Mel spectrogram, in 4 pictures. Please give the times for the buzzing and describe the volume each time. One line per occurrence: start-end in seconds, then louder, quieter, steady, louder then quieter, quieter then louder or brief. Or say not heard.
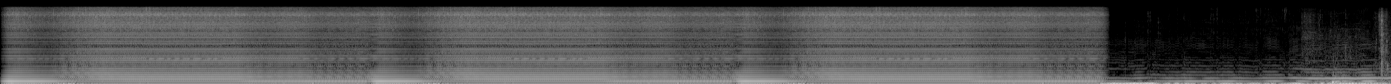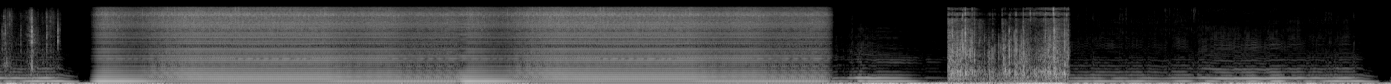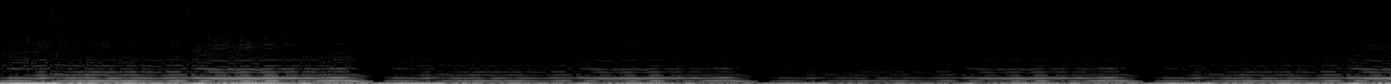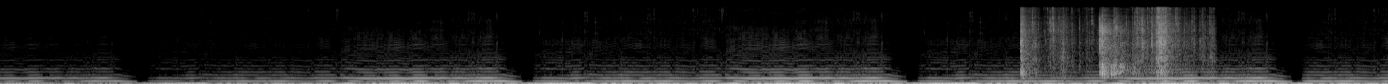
0.0-55.5 quieter then louder.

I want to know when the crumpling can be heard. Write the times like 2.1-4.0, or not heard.
13.0-14.5, 23.4-24.6, 51.9-53.9.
